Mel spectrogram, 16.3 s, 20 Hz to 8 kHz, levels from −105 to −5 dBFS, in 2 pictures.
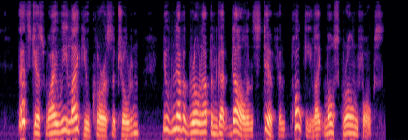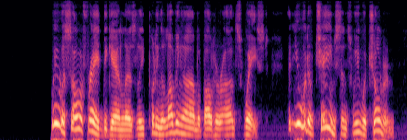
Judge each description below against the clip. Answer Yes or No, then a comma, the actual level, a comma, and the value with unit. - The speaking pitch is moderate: Yes, medium, 175 Hz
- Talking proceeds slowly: No, average, 175 wpm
